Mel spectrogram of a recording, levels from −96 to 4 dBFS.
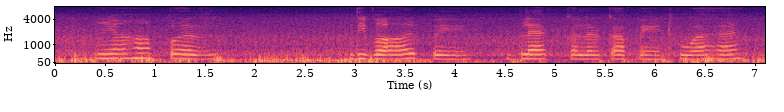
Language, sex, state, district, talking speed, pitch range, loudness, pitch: Hindi, female, Punjab, Pathankot, 85 wpm, 220-245 Hz, -19 LUFS, 235 Hz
